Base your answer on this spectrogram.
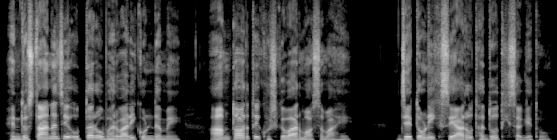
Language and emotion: Sindhi, neutral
